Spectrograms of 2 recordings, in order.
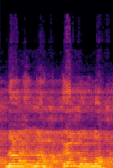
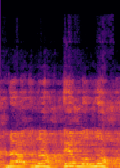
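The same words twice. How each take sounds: First: Every syllable of the phrase is pronounced clearly. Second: Every syllable of the phrase is pronounced clearly.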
